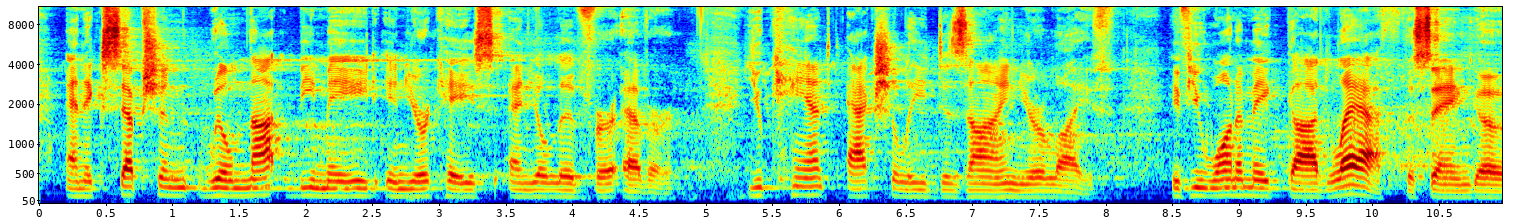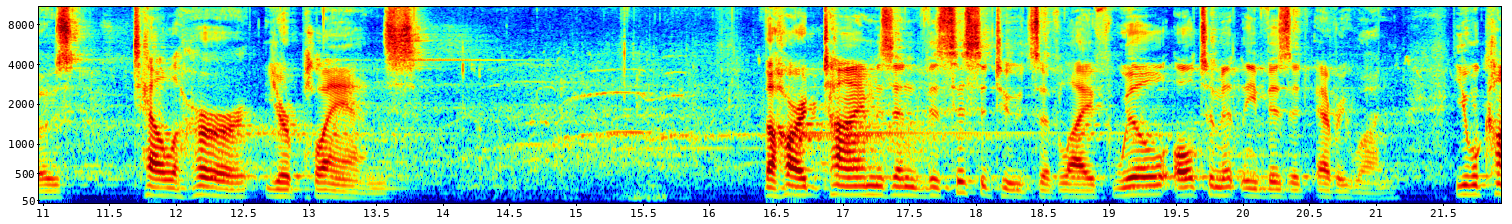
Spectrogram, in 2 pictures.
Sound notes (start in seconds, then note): 13.8 applause; 13.8 laugh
